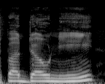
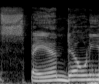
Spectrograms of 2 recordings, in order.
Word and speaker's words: Spadoni: I It's not a difficult name to pronounce. Spadoni. And yet it's most of the time people add letters to it that just aren't there. I get Spandoni a lot.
